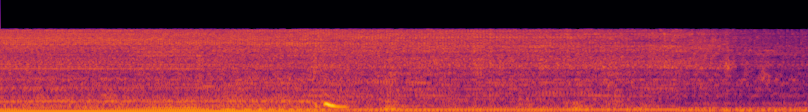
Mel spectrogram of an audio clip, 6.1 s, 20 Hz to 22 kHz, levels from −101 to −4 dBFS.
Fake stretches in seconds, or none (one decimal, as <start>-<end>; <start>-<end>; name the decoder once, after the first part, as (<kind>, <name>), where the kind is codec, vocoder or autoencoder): 5.1-6.1 (vocoder, HiFi-GAN)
